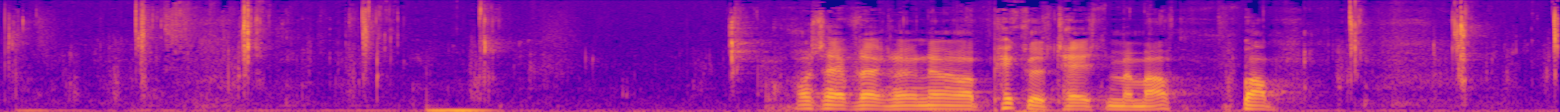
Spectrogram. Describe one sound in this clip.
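Paper crinkles as food is handled.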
